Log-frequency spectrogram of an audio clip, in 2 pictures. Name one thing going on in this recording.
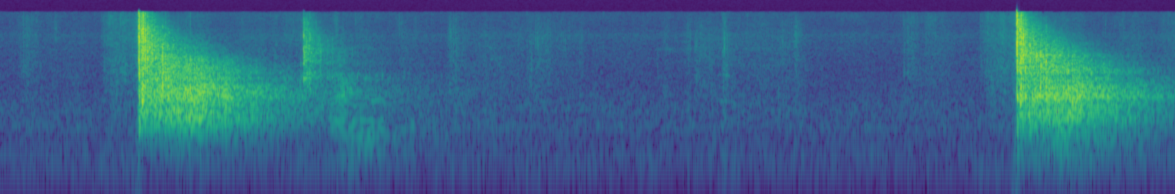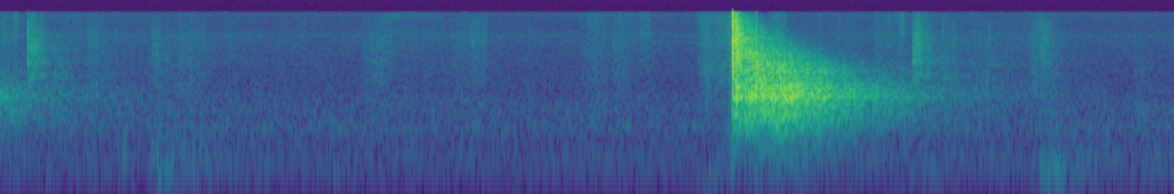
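A bat cracks against a ball, ringing in a hard echoing room.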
